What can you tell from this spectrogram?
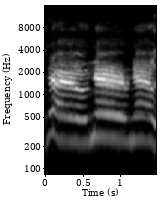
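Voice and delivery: high, drawn-out cries of "no"; imitated distressed monster wail; mock wailing protest. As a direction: howl it as if on fire, hammed up. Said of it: "and he's just like".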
